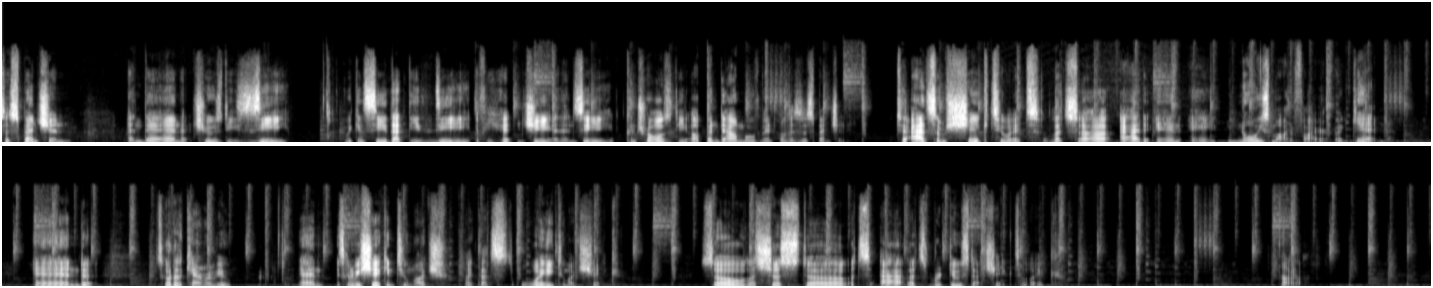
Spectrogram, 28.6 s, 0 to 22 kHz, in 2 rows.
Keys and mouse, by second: 2.5 click, 3.4 middle click, 3.9 shift+middle click, 5.3 g, 8.8 ctrl+z, 11.0-13.3 drag, 16.2 KP_0, 17.4 space, 21.6 space, 23.6-27.3 shift+drag, 27.4 space.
